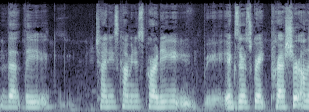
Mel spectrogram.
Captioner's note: speaking French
